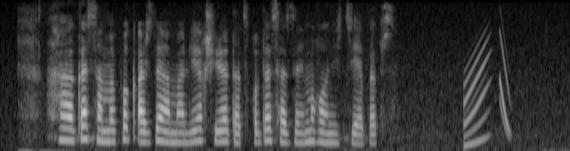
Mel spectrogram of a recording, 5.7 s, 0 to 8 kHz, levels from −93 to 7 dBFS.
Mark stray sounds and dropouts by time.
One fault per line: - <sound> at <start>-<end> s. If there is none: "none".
- chirp at 4.6-5.1 s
